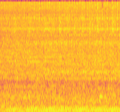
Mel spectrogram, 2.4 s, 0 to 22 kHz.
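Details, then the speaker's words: Freshly built fully forged engine, after first break-in period and before the 500-mile break-in run: very quiet, even low idle rumble with no knocks or ticks, barely audible while running. "Look, you can't even hear it on. You can't even hear it. Now that's a built engine, that gang. You can't even hear the car running."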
